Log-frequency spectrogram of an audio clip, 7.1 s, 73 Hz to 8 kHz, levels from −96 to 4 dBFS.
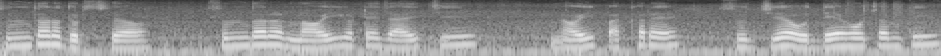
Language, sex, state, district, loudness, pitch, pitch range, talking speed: Odia, male, Odisha, Khordha, -15 LUFS, 140 Hz, 105-170 Hz, 95 wpm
